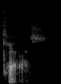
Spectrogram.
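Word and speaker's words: cache: you're a fucking idiot because it's pronounced cash.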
